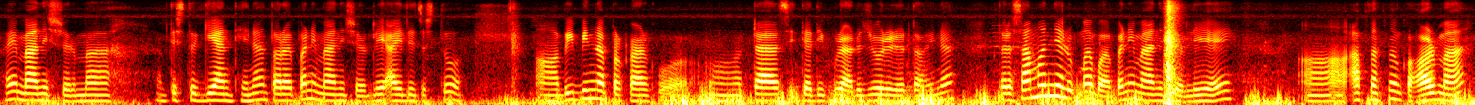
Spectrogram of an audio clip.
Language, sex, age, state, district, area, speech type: Nepali, female, 45-60, West Bengal, Kalimpong, rural, spontaneous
